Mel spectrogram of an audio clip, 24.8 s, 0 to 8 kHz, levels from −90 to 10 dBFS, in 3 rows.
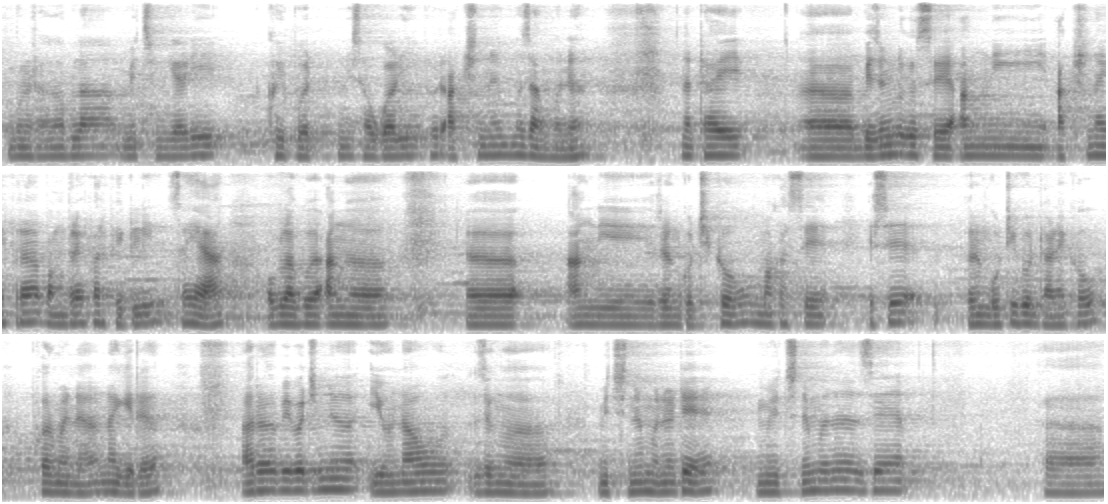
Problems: background sounds at intervals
